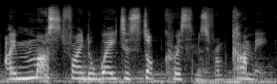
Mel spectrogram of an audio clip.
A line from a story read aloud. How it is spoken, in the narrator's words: he growled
